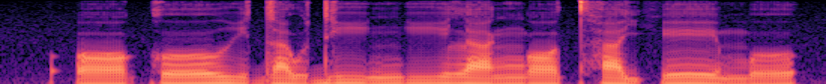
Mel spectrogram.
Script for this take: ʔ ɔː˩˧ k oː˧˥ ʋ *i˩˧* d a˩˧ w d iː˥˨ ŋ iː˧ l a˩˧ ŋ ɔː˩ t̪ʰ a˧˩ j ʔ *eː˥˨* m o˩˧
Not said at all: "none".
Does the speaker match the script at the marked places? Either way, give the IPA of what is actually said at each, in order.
i˩˧, eː˥˨

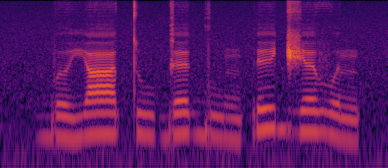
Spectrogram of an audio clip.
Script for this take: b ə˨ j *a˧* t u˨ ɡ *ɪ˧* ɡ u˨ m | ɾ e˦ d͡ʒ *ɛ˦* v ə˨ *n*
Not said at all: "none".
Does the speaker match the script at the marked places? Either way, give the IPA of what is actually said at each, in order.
a˧, ɛ˧, ɛ˧, n

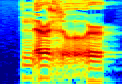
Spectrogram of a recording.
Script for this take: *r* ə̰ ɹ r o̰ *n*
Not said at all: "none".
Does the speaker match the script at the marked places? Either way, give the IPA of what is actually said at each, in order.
n, ɹ

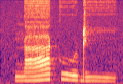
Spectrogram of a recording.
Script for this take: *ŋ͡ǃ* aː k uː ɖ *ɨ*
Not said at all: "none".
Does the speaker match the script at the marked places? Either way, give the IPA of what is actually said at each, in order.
ŋ, i

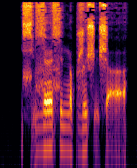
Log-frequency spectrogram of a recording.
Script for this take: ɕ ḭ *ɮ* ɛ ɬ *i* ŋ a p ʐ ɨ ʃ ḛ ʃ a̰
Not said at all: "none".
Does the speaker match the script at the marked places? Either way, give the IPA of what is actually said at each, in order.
ɮ, i

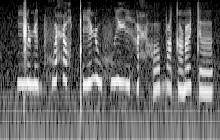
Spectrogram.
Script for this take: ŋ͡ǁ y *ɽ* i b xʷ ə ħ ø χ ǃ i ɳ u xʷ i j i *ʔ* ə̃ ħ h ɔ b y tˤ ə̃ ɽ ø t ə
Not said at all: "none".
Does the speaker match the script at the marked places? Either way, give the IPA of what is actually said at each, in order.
ɳ, h

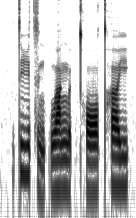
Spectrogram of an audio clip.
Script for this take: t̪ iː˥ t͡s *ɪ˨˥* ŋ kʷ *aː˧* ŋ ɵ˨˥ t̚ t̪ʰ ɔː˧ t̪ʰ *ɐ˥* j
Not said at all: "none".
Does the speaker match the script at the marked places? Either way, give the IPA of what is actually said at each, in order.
ɪ˨˩, aː˧, ɐ˥

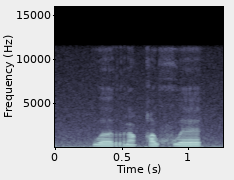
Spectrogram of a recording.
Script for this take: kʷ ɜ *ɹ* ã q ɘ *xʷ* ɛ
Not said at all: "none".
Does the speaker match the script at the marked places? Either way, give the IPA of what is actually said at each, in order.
r, xʷ

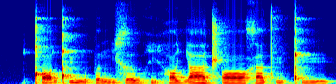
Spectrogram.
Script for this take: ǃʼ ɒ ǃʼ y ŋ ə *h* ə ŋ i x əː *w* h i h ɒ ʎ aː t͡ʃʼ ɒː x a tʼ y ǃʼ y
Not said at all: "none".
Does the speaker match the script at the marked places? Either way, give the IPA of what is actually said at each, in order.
p, w

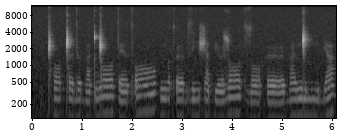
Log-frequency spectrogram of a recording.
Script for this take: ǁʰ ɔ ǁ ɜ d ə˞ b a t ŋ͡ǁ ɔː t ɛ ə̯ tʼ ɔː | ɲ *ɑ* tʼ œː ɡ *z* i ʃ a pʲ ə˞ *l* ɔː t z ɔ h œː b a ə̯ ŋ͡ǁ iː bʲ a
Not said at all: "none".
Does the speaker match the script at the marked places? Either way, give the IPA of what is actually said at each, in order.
ɔ, z, ɮ

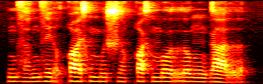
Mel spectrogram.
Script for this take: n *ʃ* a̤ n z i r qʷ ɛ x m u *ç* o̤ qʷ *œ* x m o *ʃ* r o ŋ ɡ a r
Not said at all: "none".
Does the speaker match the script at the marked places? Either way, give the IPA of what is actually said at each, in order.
z, ʃ, ɛ, none

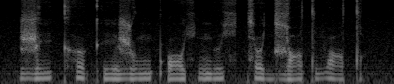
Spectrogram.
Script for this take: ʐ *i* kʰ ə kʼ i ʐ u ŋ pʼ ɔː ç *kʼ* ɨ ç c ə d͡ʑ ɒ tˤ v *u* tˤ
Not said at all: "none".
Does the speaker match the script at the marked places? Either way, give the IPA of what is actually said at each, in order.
i, ŋ, u

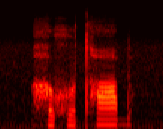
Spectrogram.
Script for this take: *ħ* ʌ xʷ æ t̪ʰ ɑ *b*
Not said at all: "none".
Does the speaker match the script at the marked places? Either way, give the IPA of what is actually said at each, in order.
h, b

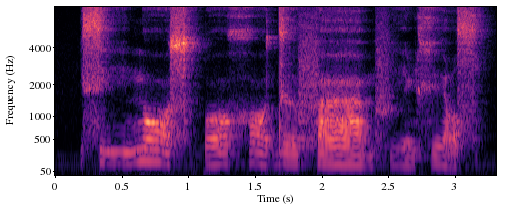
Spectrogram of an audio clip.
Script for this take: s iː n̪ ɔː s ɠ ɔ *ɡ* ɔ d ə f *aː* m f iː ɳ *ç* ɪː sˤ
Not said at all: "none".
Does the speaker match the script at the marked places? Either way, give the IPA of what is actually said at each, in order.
x, aː, x

